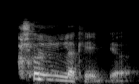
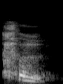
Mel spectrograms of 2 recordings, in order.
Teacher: the sh is tongue raised up, cerebral sh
